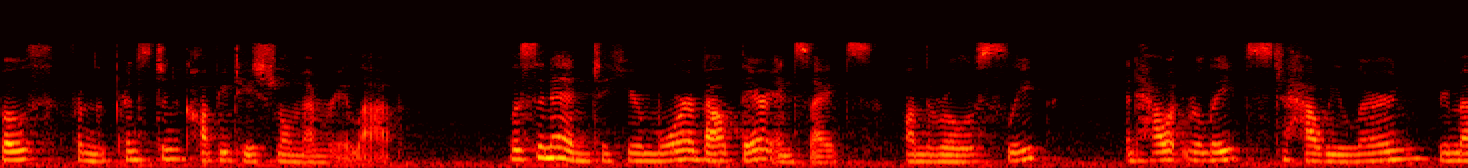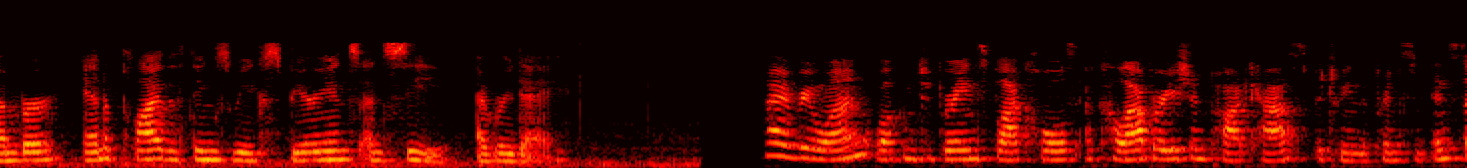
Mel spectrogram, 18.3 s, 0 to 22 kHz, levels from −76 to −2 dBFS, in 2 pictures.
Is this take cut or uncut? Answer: cut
